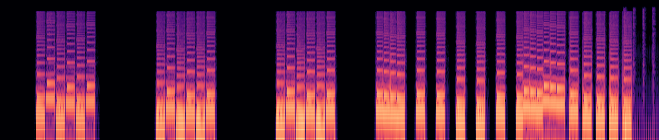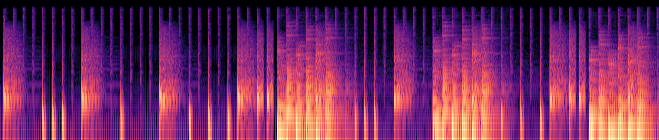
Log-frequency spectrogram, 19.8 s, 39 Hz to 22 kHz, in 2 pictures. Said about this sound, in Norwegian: annet tema fra Super Mario Bros. 1, og det er kanskje favorittemaet mitt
